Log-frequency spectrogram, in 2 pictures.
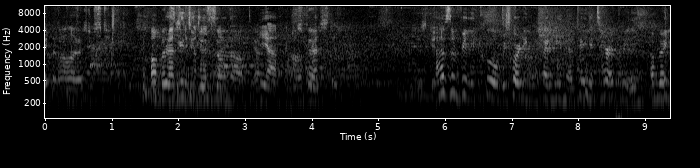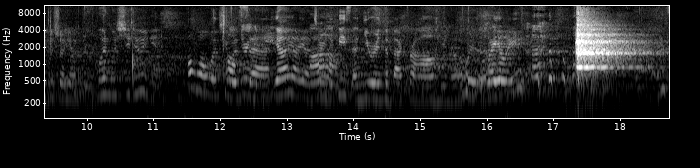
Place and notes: Exploring a space with strange sounds
Columbus, OH, USA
